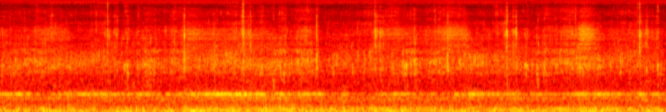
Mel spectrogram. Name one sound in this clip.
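A paddle splashes rhythmically into water.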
